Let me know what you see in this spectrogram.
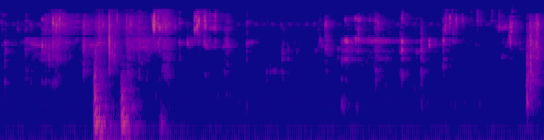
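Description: A person eating close to the microphone, chewing with wet smacking mouth clicks as a forkful of potato goes into the mouth. A brief louder thump comes about a second in.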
